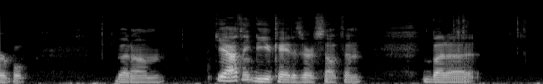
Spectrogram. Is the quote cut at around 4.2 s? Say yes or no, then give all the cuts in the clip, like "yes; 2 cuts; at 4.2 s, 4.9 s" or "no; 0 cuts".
yes; 1 cut; at 4.2 s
